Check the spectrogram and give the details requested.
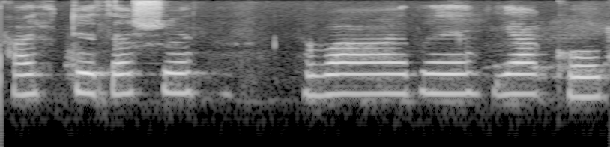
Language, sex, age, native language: Icelandic, male, 9, Icelandic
